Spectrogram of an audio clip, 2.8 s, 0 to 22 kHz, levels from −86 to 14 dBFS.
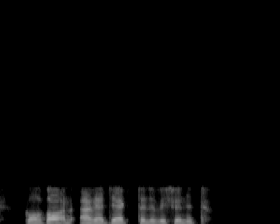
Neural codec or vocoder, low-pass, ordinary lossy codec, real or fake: codec, 16 kHz, 1.1 kbps, Voila-Tokenizer; 3.6 kHz; none; fake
